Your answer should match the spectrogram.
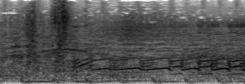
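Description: Animated-film soundtrack: a score whose wavering melody line steps between notes from about a second in, preceded by a brief whoosh about half a second in.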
